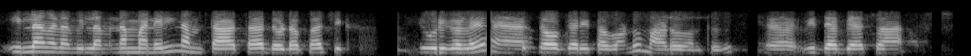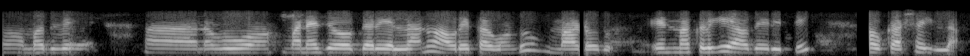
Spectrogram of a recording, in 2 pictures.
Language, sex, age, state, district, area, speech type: Kannada, female, 30-45, Karnataka, Chamarajanagar, rural, conversation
